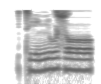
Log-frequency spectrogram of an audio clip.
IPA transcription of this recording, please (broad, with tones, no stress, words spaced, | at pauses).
ti˨ɲu˦zoː˦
